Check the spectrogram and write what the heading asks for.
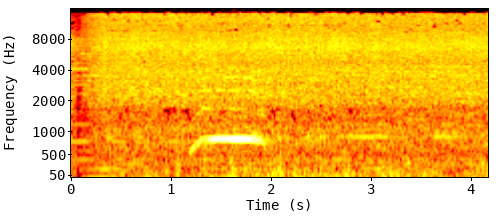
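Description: Shallow stream running over rocks, heard as a steady rush, under background music. A single held tone that rises into it is the loudest thing, about a second and a half in.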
